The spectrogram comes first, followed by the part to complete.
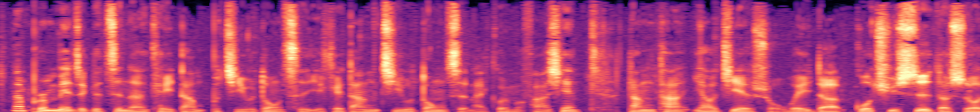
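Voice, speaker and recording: A deep-voiced man with a Taiwanese Mandarin accent teaches English vocabulary. He spells words out letter by letter and walks through each example sentence with patient, careful explanation. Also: darkish tone. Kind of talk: vocabulary lesson.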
